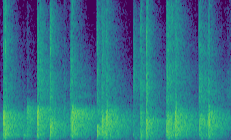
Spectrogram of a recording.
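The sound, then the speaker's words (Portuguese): A short round of applause for the birthday of José Mourinho's daughter Matilde: brisk, sharp hand claps in a quick, slightly uneven rhythm, loud and steady for a couple of seconds with no talking over them. “Portanto, sala de palmas.”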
